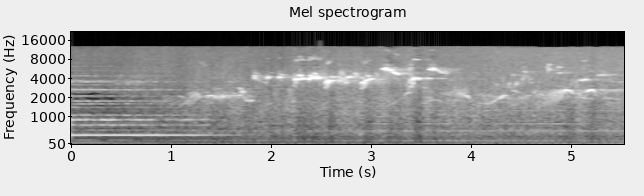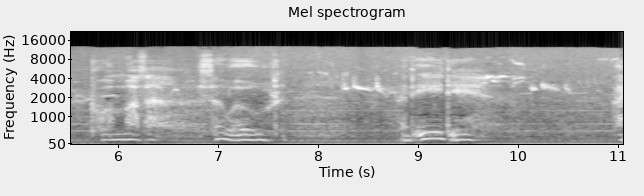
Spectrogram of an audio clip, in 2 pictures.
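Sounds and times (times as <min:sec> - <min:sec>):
orchestral music: 0:00.0 - 0:01.7
birds chirping: 0:00.0 - 0:11.0.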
